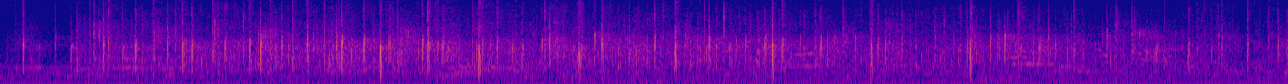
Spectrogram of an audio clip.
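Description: An audience at the statue of Mama Branca applauds steadily as a speaker is introduced, a dense wash of many hands clapping with sharp individual claps popping out, holding an even level for several seconds before easing slightly at the end.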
